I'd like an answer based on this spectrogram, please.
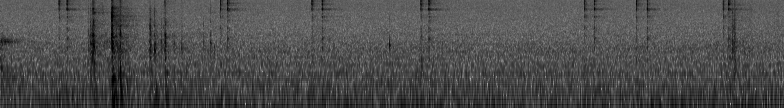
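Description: Faint, scattered clicks of computer keyboard keys and a mouse, one or two every second or so, while a CAD sketch is drawn.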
